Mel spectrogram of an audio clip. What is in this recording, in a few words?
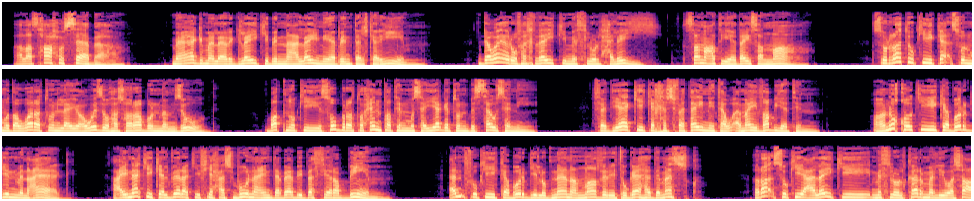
Song of Solomon, arabic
